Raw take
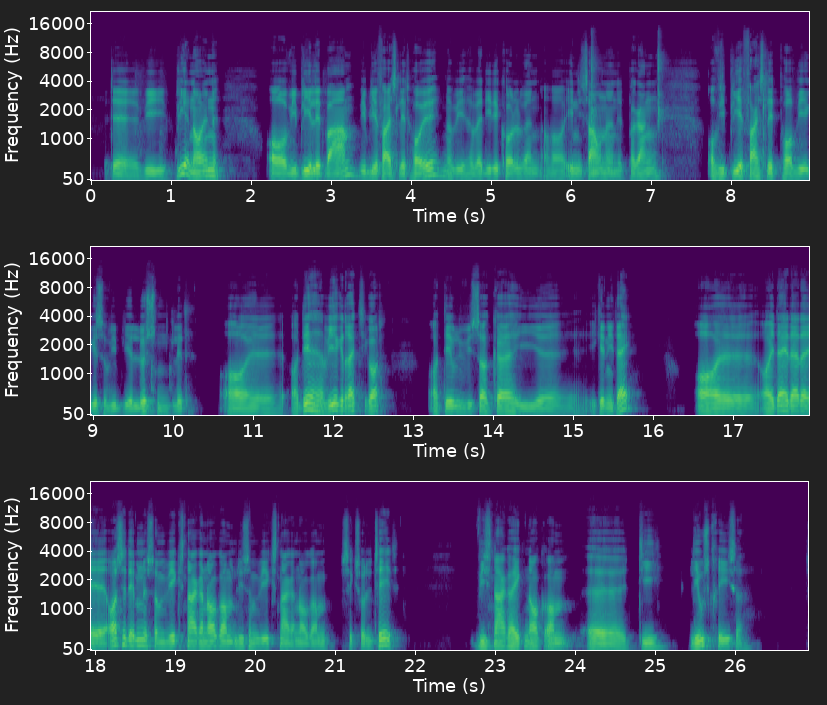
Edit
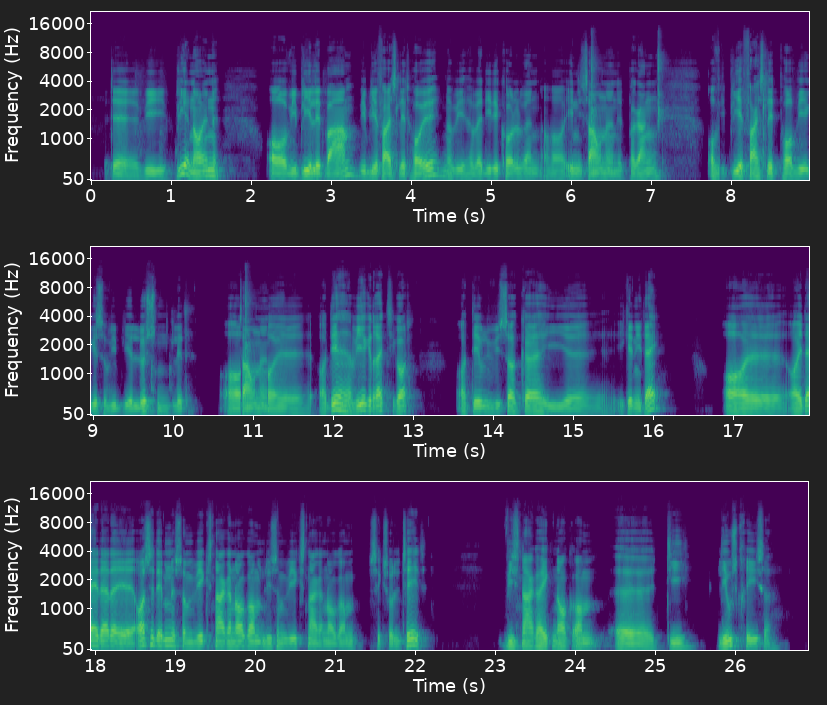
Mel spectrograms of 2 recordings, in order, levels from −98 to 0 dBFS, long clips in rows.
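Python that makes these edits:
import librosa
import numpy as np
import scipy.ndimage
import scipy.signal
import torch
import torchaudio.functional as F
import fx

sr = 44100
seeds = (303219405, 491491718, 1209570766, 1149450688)

y = fx.edit(x, sr, fx.duplicate(start_s=6.2, length_s=0.35, to_s=10.85),
    fx.fade_in_span(start_s=7.86, length_s=0.25), tone=tone)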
